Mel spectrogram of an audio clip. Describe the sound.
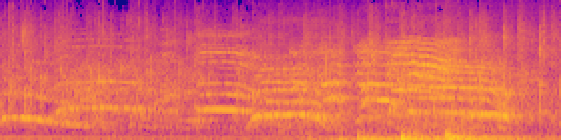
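A crowd cheers and whoops with rising, sliding voices, and applause builds and grows louder toward the end, with a few sharp bursts near the close.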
